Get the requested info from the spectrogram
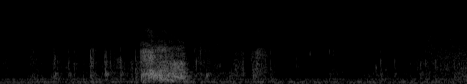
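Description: Hands handling a small quilted leather flap bag: faint small taps and rubbing, with one brief crinkle of the paper stuffing inside it about a second and a half in.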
